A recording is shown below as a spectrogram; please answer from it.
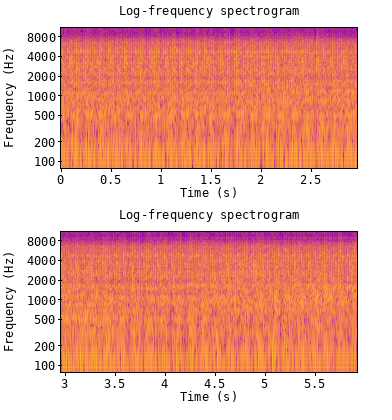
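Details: Cummins diesel at idle: uneven light knock two or three times a second; knock traced to the connecting-rod small-end bushings.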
